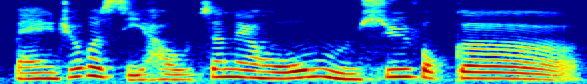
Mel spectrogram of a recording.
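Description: A woman's voice: medium pitch, normal speed, warm tone, a little hiss or hum. A woman with a Hong Kong Cantonese accent reading a children's story aloud expressively, as if to young listeners.

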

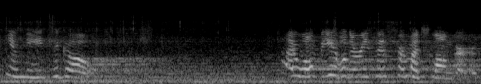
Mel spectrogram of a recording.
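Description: High, strained, desperate wife; echoey, heavy score. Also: female voice, normal speed, noisy background. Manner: urgent, strained. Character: desperate wife fighting a possession. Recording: echoey with loud music.

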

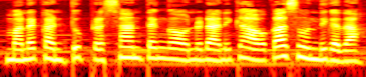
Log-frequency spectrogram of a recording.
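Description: A woman voicing a resourceful young daughter-in-law in a cartoon story, explaining things calmly and patiently. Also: mid-range voice, fairly quick, soft background music, natural voice.

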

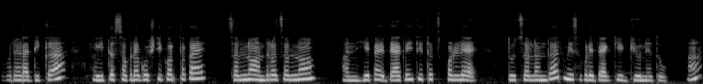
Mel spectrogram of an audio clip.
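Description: A man's voice: high voice, fairly even intonation, a little fast, warm tone, dry recording, natural voice. A man playing an earnest, protective young husband in a cartoon family drama, with a Varhadi Marathi accent. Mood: earnest, tender. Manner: earnest, explanatory.

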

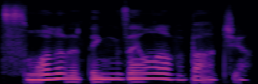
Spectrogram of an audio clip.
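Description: A drunk young boss, flustered and rambling, drifting between slow talk and soft whispers in a gravelly, unhurried voice. A woman acts her out close to a dry microphone. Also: fairly high pitch, flat delivery, dry recording. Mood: tipsy. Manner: slurry, rambling, often whispering. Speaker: voice actress. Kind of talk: ASMR roleplay.

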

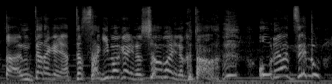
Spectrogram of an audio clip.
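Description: Earnest defiant young guy in a video game, high lively voice, impassioned. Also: quick pace, over music. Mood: defiant, desperate. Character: earnest, defiant young man held captive. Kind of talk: Japanese video game voice acting.

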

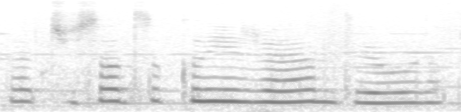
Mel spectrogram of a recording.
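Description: Female Italian streamer, high voice, flat intonation, casual playthrough reactions, dull muffled mic. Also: brisk.

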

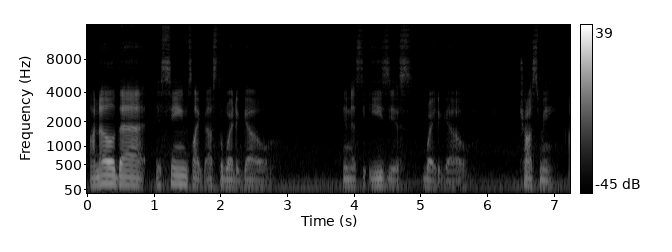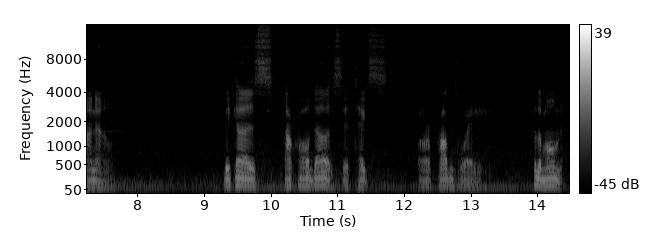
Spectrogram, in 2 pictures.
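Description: A man in his thirties with a lowish voice, talking to the camera in a wooded yard with faint outdoor noise behind him. He sounds a little hoarse and clears his throat now and then. He rambles earnestly, with lots of fillers. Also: steady tone, slow, pauses often. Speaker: vlogger. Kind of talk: casual talk to camera. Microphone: camera in front at close range.

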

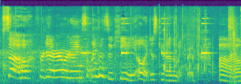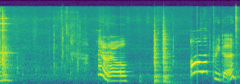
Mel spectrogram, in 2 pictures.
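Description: A woman's voice: sits high, big pitch swings, measured pace, pauses often, very noisy. A woman in her twenties with a congested voice from a cold, chatting casually through a food diary vlog, rambling and laughing often, filmed on a handheld camera in her home kitchen. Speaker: vlogger. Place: home kitchen and living room. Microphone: handheld camera at arm's length.

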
